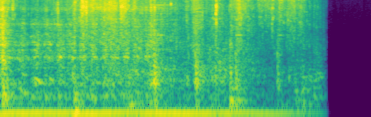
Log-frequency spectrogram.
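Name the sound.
car engine starting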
